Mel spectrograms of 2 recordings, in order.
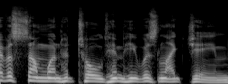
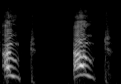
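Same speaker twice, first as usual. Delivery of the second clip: much higher, louder shriek; screamed; 6 dB louder, much slower than usual. A narrator's reading. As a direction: shriek at the pupils in fury. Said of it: "she screamed".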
